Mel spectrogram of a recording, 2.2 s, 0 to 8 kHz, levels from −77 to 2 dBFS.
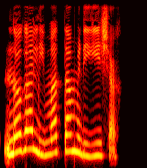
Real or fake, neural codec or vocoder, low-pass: real; none; 7.2 kHz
